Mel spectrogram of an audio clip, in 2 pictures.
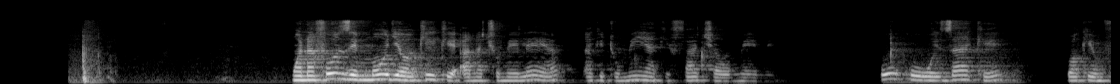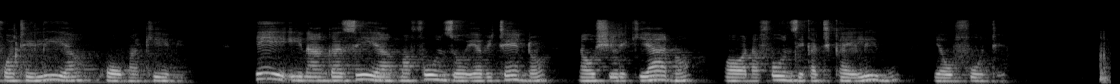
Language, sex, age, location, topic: Swahili, female, 25-35, Dar es Salaam, education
